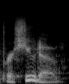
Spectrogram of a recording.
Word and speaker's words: prosciutto: by the europa location grab a peach and prosciutto uh you said it right attaboy hey i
